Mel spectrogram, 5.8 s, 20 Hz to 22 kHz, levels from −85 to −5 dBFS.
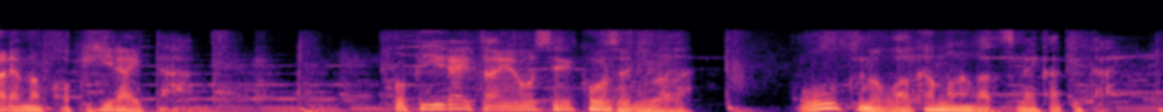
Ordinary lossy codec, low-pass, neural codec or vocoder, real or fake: AAC, 32 kbps; 7.2 kHz; codec, 16 kHz, 2 kbps, X-Codec, HuBERT features, trained on general audio; fake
